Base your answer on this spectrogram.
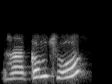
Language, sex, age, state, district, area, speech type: Kashmiri, female, 30-45, Jammu and Kashmir, Ganderbal, rural, conversation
